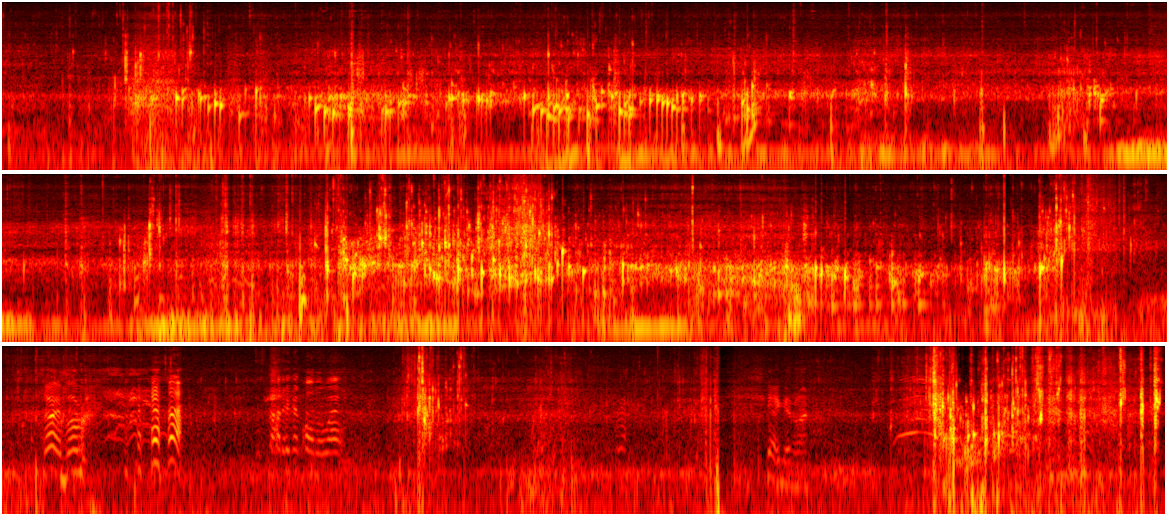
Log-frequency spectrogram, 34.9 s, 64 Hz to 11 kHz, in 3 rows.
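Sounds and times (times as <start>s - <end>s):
steady low hum: 0.0s - 25.7s
muffled gurgling water: 0.0s - 34.9s
hissing rush of bubbles: 1.0s - 11.8s, 14.5s - 22.9s, 32.6s - 33.9s.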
